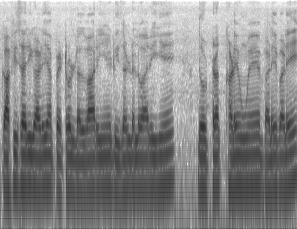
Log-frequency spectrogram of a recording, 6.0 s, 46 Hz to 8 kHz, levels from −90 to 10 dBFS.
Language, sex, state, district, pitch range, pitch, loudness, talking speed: Hindi, male, Uttar Pradesh, Jalaun, 110-120 Hz, 115 Hz, -18 LUFS, 170 wpm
